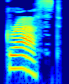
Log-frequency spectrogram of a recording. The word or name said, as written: grassed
